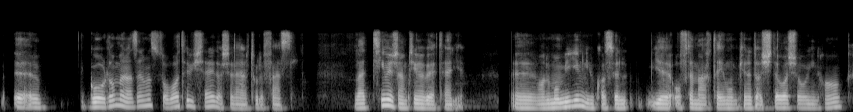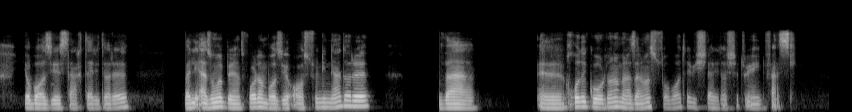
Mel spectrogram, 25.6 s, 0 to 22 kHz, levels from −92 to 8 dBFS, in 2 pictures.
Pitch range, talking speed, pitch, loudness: 105-130 Hz, 120 wpm, 115 Hz, -22 LUFS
